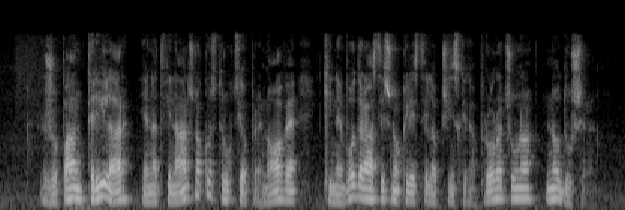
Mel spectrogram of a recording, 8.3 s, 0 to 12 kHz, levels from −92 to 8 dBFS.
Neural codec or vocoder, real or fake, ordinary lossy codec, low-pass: none; real; MP3, 64 kbps; 7.2 kHz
